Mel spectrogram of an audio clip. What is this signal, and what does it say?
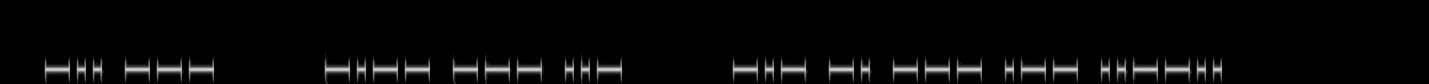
Morse code, heard as a keyed tone, about 16 wpm, 700 Hz. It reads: DO YOU KNOW?
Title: 2x Word-Spacing - Sentences from Top 100 Words - 15wpm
